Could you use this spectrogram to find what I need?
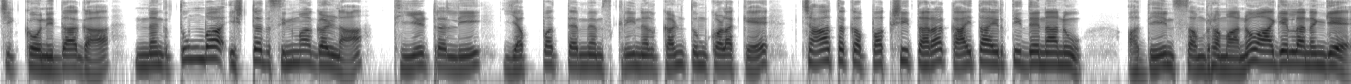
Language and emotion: Kannada, happy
